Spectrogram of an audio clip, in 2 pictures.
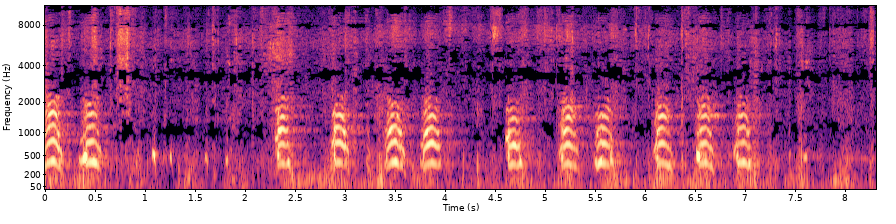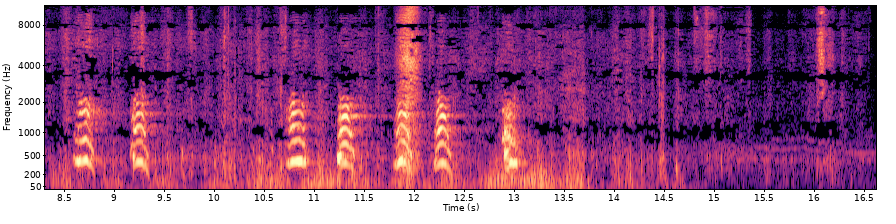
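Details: Spanish hound on the trail of wild boar, barking in steady, ringing bursts about every half second through most of the stretch, with brief pauses and a few sharper cries before fading toward the end.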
